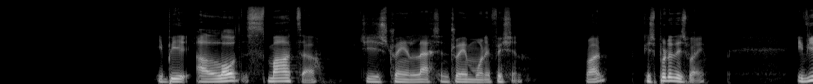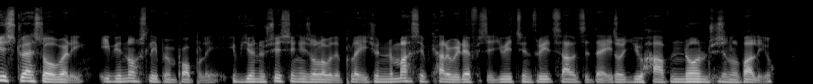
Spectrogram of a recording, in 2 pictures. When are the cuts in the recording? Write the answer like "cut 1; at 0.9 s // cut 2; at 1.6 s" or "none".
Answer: cut 1; at 14.3 s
